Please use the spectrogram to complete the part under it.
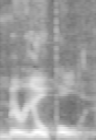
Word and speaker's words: Mariupol: The city of, well, most people pronounce it Mariupol. We've heard a lot about Mariupol. You know, really Mariupol is, I think that's the way it's to be pronounced.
